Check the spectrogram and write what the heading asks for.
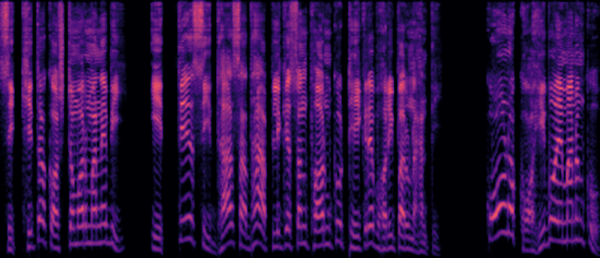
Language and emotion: Odia, disgusted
